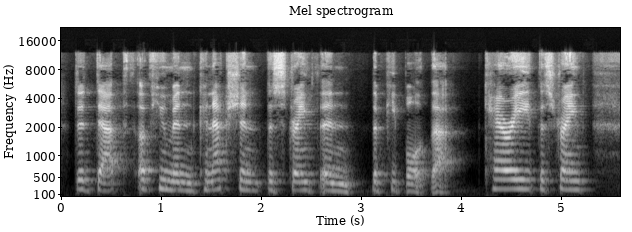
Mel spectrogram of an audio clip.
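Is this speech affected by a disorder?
No.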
